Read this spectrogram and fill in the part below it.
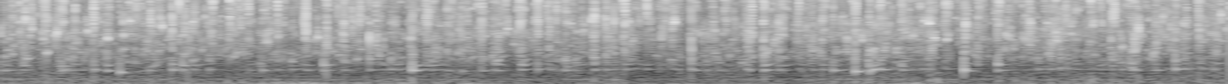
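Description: Air bubbles gurgle and pop steadily underwater.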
